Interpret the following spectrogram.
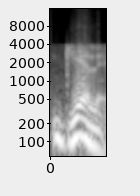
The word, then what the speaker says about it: Gele: Also, Gele actually said is the correct pronunciation of his last name.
